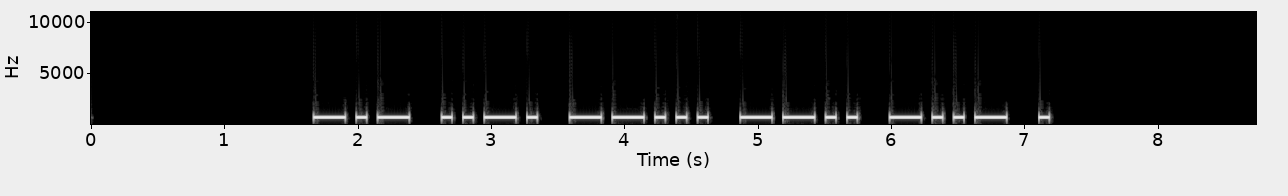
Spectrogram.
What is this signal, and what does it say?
Morse code, heard as a keyed tone, about 16 wpm, 700 Hz. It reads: KF7ZXE
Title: Speed Racing - USA 2x3 Call Signs 15wpm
